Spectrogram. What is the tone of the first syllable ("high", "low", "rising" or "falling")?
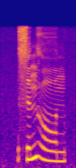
rising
